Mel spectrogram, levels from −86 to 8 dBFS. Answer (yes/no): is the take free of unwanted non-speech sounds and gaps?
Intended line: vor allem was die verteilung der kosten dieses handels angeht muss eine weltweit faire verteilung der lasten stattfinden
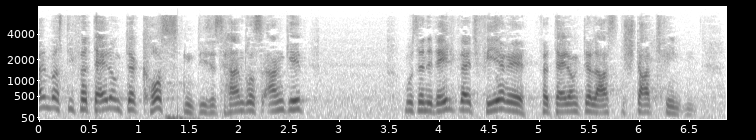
yes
